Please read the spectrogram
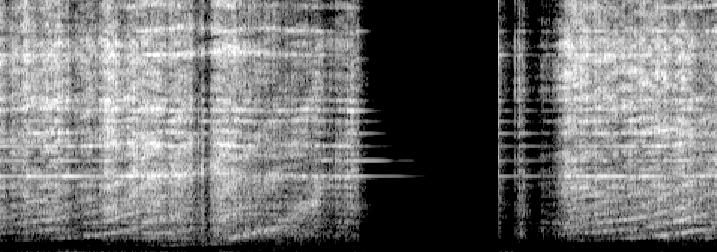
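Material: Steel.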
